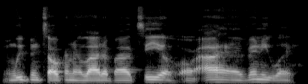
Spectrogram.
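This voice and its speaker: A man hosting a casual boxing livestream, slightly hoarse, greeting viewers with loose slang before getting into blunt commentary. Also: lowish voice, little pitch movement, fairly quick. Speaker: boxing show host.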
